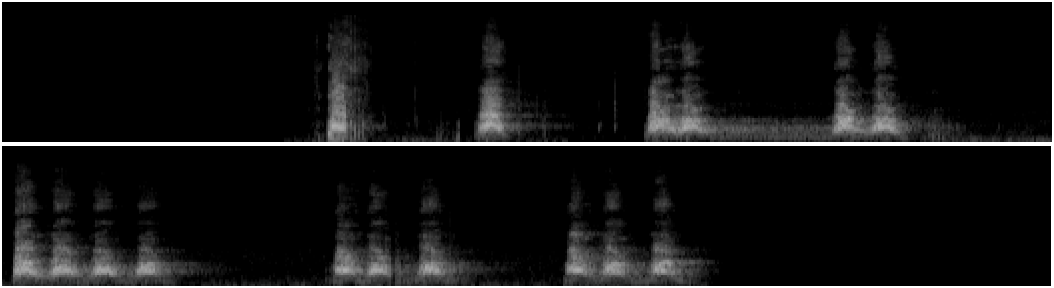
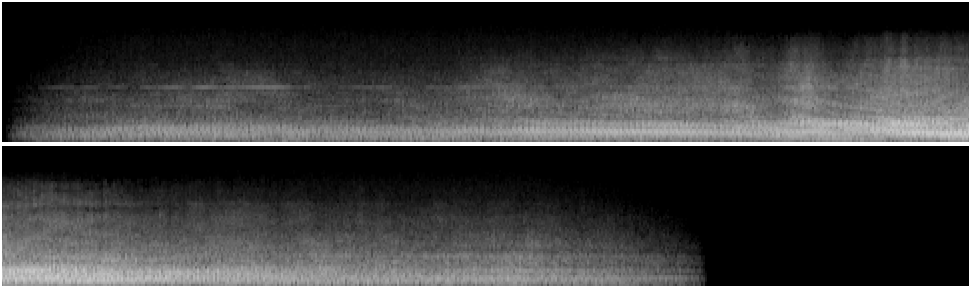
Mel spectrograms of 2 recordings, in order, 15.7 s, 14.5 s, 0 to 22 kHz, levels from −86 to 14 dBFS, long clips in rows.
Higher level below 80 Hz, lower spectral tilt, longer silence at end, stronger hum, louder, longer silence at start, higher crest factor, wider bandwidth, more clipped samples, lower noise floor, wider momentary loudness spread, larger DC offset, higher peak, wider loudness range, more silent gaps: second, -74 dBFS vs -42 dBFS; second, -6.5 dB/octave vs -9 dB/octave; first, 2.75 s vs 2.25 s; neither; second, -33 LUFS vs -19 LUFS; first, 2.45 s vs 0.35 s; about the same, 20 dB vs 18 dB; first, 9.8 kHz vs 8.4 kHz; neither; first, -78 dBFS vs -54 dBFS; second, 7 LU vs 20 LU; neither; second, -16 dBFS vs -4 dBFS; second, 5 LU vs 18 LU; neither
